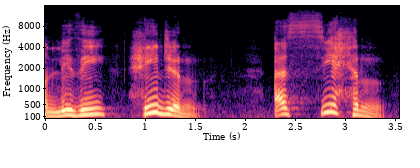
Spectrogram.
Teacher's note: كل هذه الامثله الراء فيها ساكنه وقبلها ساكن وقبله مكسور لذلك الراء مرققه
